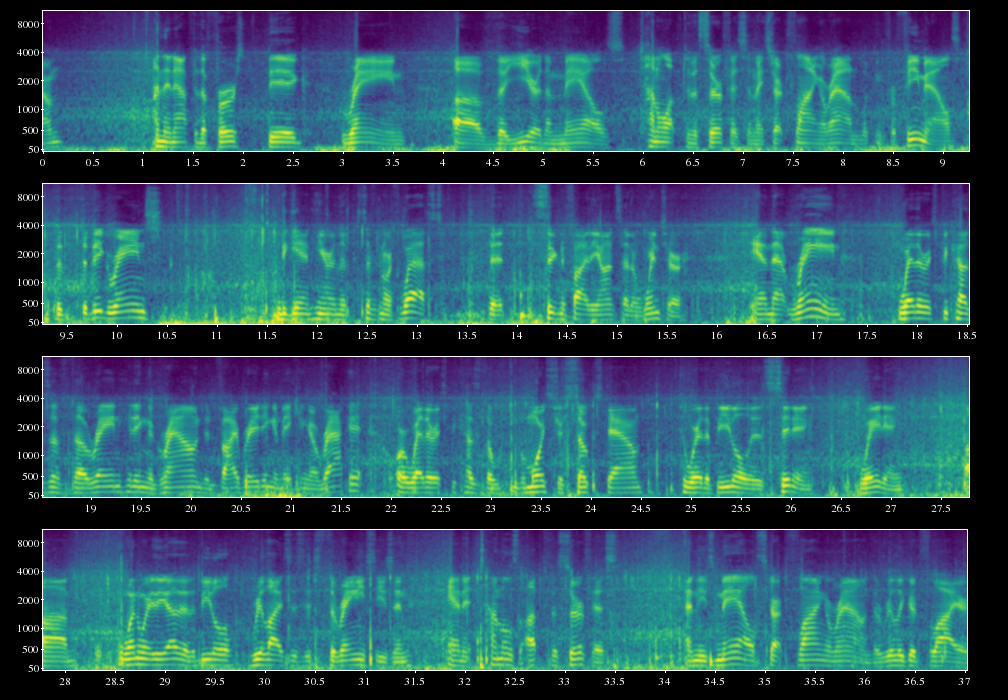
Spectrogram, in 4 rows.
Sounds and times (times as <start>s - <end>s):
Rain on surface: 0.0s - 37.0s
Raindrop: 0.0s - 37.0s.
